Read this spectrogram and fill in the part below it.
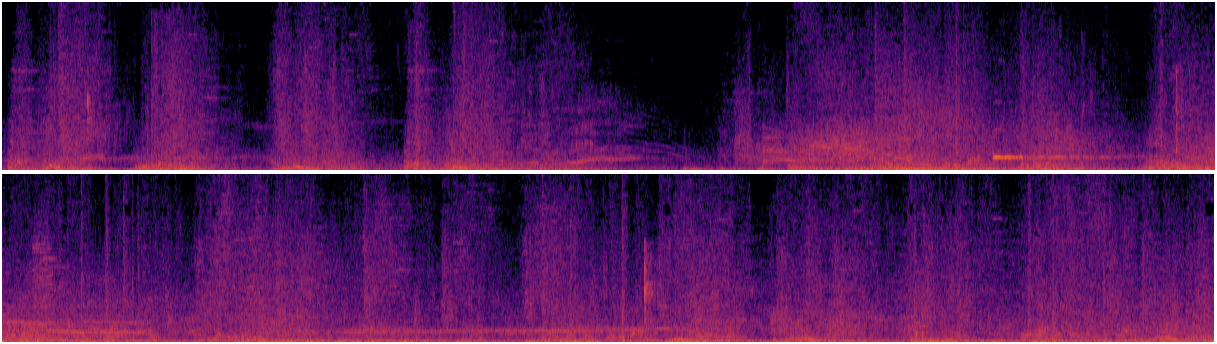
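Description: Magic spells whoosh and crackle during a fantasy battle.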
